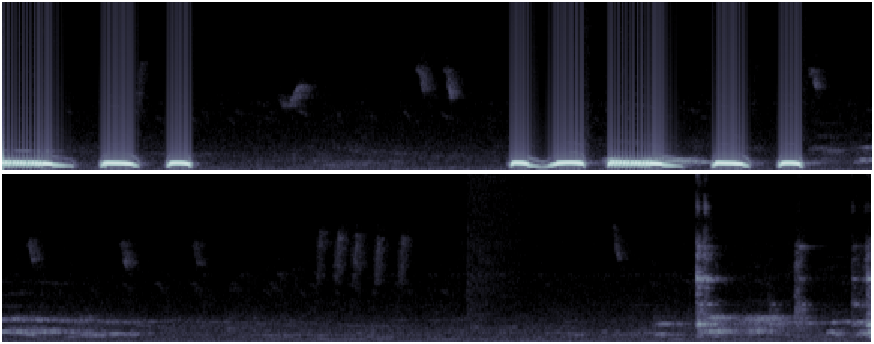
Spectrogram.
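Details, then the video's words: Spotted dove calling in the thổ sấm voice style. It gives a rough falling note and two short coos, then after a pause a full phrase: double coo, long buzzy note, two clipped coos. Soft cooing follows, and faint chirping comes at the end. "cu gáy giọng thổ sấm gáy gọi cực đỉnh vang cả xóm"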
